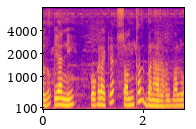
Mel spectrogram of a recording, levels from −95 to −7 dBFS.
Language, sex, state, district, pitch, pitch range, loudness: Bhojpuri, male, Bihar, Gopalganj, 180 Hz, 165-190 Hz, -16 LUFS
